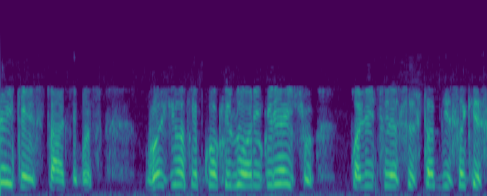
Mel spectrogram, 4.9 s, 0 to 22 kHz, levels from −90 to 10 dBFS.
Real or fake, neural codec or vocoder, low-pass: fake; codec, 16 kHz, 16 kbps, FreqCodec, larger model; 7.2 kHz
